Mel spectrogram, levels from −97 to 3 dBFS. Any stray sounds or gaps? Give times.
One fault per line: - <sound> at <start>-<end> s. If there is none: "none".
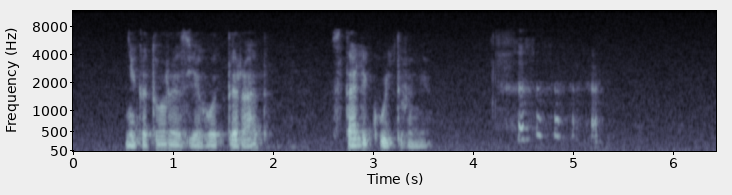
- laugh at 4.2-5.3 s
